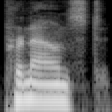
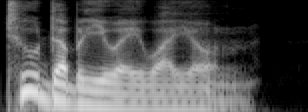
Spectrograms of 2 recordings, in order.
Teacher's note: pronounced Tuwayon, with emphasis on the second syllable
